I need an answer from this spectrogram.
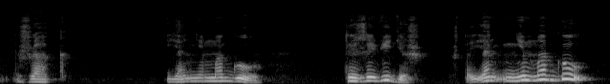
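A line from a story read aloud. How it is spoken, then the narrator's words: Weak voice. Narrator (Russian): Женевьева откликнулась слабым голосом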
